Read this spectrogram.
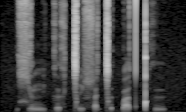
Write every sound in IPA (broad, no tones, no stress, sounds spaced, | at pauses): ɕ ɘ ŋ i k ɘ x ǀ i ɬ a ǀ ɨ k͡p a t ǃʰ ɨ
